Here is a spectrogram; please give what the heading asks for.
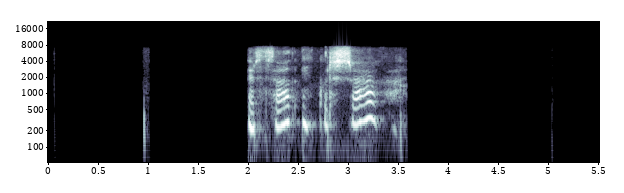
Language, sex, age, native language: Icelandic, female, 50-59, Icelandic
